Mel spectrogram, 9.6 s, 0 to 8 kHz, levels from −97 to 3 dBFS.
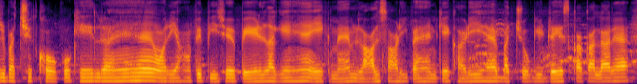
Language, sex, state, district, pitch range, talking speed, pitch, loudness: Hindi, male, Jharkhand, Jamtara, 115-125 Hz, 170 wpm, 120 Hz, -17 LUFS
